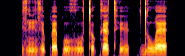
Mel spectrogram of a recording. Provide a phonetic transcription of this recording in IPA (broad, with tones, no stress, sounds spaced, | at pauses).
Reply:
z ĩ˨ z ɪ˨ p ɛ˦ p u˨ ɣ uː˨ t ʊ˦ k ɛ˦ tʰ ɪ˨ | d u˦ w ɛ˦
